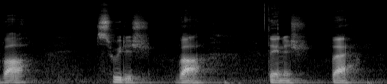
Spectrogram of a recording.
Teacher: And then in Norwegian Nynorsk, based on the sound that you hear in many Western Norwegian dialects, you get kva. But then in East Norse, mostly that is reduced to just a V sound without any preceding consonant sound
